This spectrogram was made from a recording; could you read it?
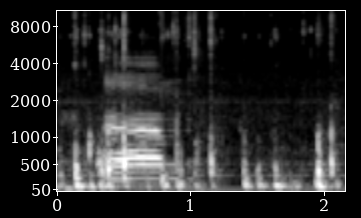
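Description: Rapid, uneven, overly loud clacking of keys on a computer keyboard, with a brief murmur of voice mixed in near the start.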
